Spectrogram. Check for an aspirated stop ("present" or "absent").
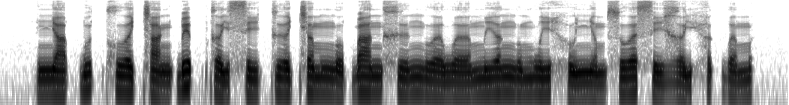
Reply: absent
